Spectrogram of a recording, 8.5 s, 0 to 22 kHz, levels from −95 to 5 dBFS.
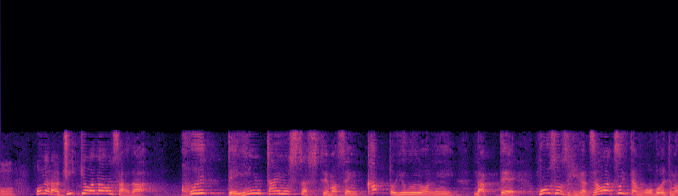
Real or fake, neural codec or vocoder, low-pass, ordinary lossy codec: fake; codec, 16 kHz, 1.1 kbps, Voila-Tokenizer; 7.2 kHz; none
